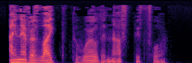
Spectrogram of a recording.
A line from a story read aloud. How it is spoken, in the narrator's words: she said softly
